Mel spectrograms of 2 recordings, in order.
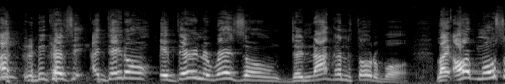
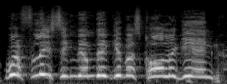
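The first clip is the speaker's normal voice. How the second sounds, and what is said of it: Impression of his wife. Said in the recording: “Your impression of your wife is my favorite impression”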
